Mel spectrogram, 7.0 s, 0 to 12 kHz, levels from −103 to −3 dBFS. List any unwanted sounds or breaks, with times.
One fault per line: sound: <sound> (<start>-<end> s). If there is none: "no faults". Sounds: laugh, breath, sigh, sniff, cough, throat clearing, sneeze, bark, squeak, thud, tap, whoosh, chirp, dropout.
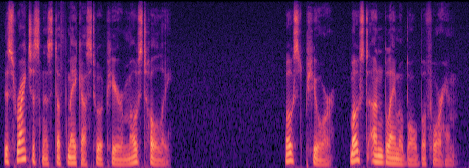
no faults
